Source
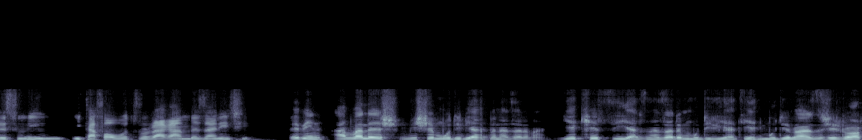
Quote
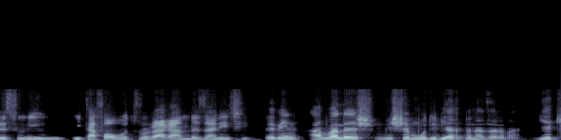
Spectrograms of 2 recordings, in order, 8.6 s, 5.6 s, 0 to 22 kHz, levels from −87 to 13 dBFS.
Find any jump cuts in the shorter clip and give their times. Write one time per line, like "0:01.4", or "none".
0:02.6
